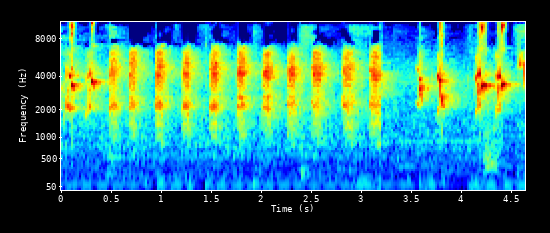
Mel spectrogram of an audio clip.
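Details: Starling (jalak) in energetic song meant for tutoring other birds: a steady series of about a dozen short, harsh, buzzy notes at an even pace, then a few sharp whistled squeaks, over a quiet low hum.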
